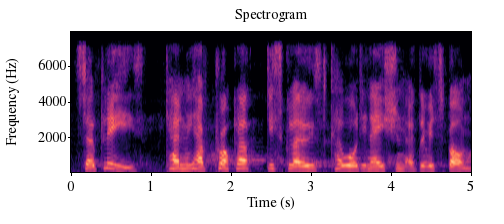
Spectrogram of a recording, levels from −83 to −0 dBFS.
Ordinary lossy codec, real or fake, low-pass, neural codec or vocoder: none; fake; 7.2 kHz; codec, 24 kHz, 3 kbps, HILCodec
